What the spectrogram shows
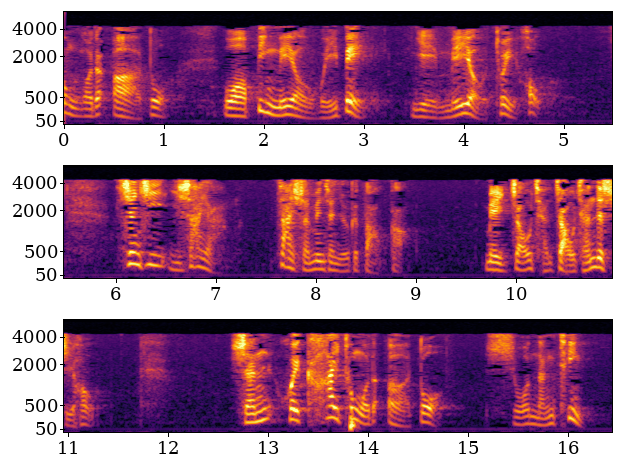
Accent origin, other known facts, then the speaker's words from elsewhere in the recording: China; 当然我们中国人是非常好的，听不是单单听啊。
